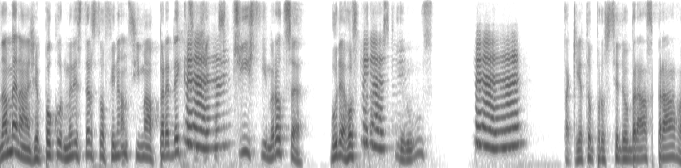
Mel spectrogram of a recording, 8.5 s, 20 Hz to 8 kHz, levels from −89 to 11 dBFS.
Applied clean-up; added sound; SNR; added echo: neural mask model DeepFilterNet 3.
